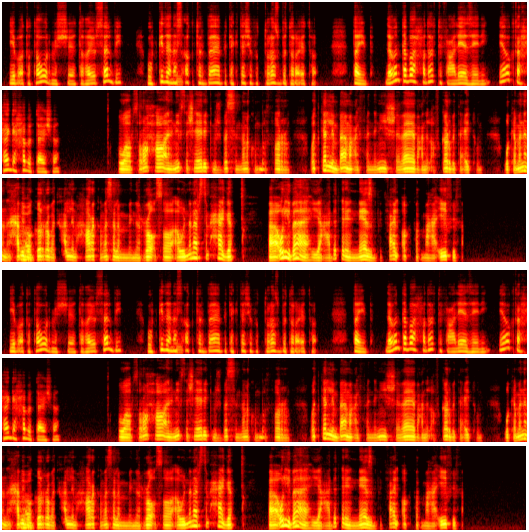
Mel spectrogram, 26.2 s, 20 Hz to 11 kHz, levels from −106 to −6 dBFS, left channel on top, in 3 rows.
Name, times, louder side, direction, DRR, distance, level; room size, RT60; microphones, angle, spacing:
voice 1, 0.1-2.0 2.4-5.2 5.5-6.1 6.4-9.7 17.8-18.0, left 2 dB, 65° left, 7.8 m, -38 dB
voice 2, 10.7-13.5 13.9-16.7 17.1-21.4 21.9-25.2, left 2 dB, 45° left, 1.7 m, -33 dB
head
